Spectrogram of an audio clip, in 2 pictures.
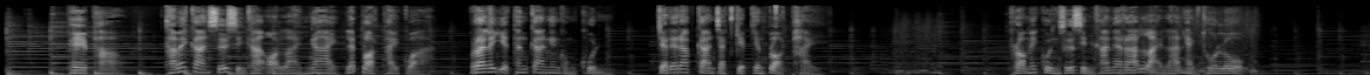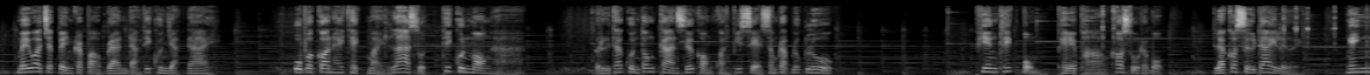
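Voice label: Thai informative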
